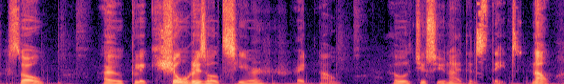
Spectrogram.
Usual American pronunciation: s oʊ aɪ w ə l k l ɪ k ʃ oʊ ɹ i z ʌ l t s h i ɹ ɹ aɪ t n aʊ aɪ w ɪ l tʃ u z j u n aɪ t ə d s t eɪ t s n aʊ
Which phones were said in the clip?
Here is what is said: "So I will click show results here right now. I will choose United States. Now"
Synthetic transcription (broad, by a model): s oʊ aɪ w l k l ɪ k ʃ oʊ ɹ i z ʌ l t s h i ɹ ɹ aɪ t n aʊ aɪ w ɪ l tʃ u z j u n aɪ t ə d s t eɪ t s n aʊ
